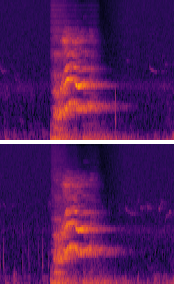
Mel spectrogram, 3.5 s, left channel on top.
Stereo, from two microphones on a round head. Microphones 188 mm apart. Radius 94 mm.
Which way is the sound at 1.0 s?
45° left (ahead or behind).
